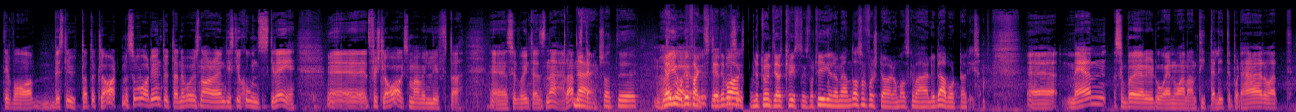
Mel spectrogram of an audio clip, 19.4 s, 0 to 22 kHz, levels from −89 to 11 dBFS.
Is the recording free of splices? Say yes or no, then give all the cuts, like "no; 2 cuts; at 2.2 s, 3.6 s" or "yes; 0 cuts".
no; 3 cuts; at 9.0 s, 11.2 s, 14.5 s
